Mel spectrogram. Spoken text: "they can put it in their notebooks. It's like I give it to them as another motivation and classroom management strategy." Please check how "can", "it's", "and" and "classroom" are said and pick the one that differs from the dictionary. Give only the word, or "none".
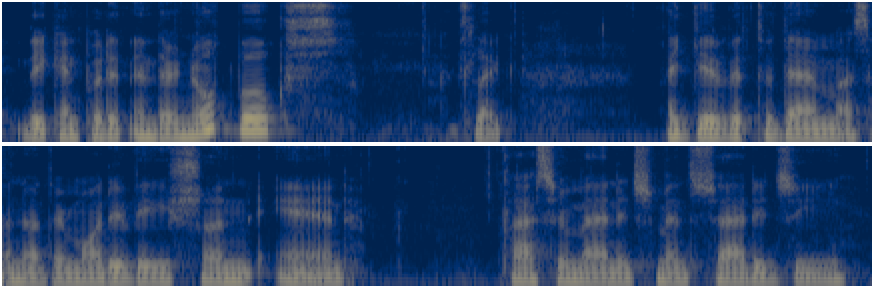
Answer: classroom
